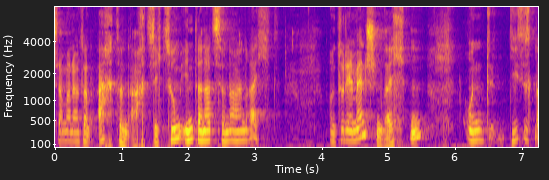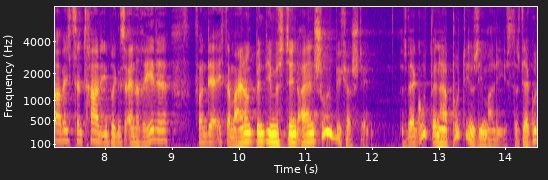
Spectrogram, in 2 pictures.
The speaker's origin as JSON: {"language": "German", "country": "Germany", "tie": "born or raised there", "said": "Ich selbst, wie Sie wissen und eben nochmal gehört haben, bin in einer Diktatur aufgewachsen in der DDR"}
